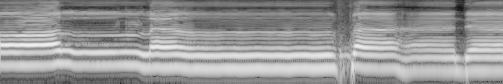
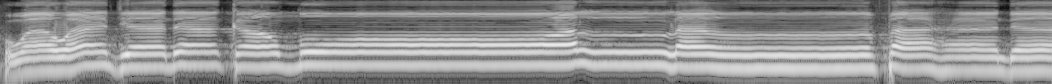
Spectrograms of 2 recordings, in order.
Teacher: Yang penting setelah dhot panjang 6 harokat, lamnya ada tasydidnya.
